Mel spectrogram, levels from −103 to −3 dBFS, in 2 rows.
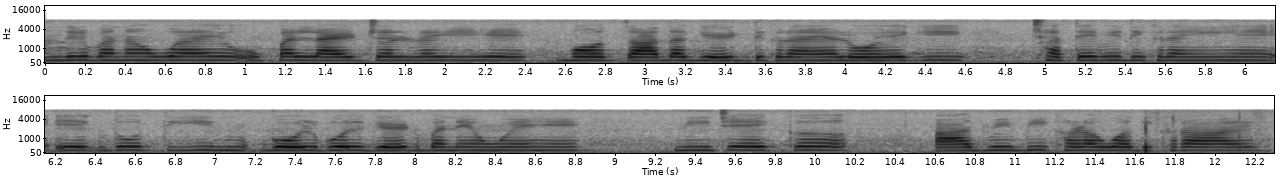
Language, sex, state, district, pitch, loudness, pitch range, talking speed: Hindi, female, Jharkhand, Jamtara, 230 Hz, -19 LUFS, 225-235 Hz, 195 wpm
